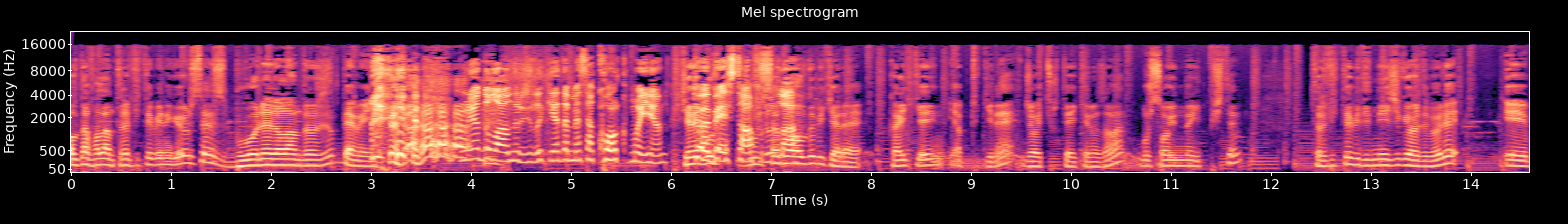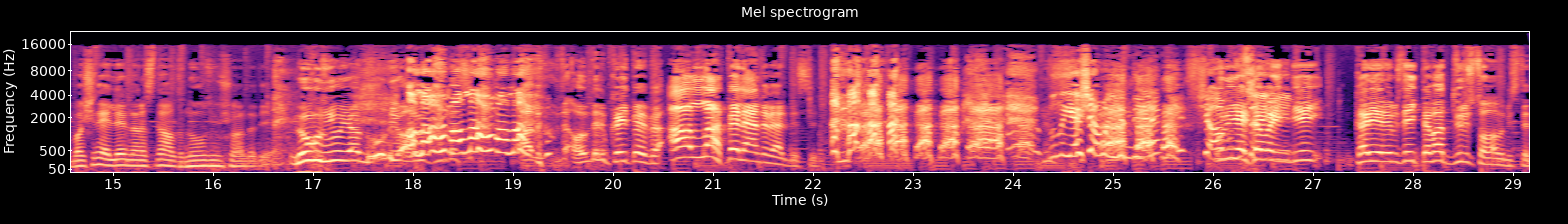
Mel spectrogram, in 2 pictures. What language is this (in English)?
Turkish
